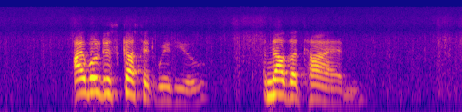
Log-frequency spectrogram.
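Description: An elderly woman speaks sharply, close by.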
